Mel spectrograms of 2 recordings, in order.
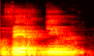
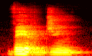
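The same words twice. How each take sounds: First: The g is hard, as in go. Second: The g is soft, like j. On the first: The speaker calls it wrong. "and not virgin" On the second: The speaker calls it right. "So it's virgin"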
